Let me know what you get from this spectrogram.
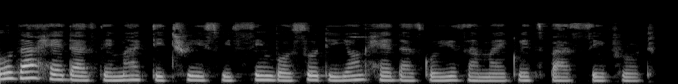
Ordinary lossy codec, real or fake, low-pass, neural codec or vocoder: MP3, 32 kbps; real; 7.2 kHz; none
